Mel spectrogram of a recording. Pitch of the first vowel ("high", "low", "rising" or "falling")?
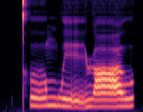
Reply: rising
